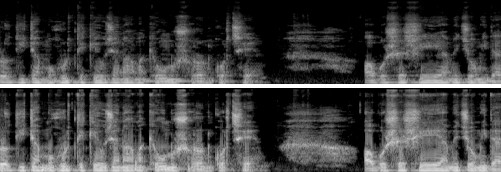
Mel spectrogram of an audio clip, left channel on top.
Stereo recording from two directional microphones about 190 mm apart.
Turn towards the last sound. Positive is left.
turn(degrees=-30)  # may be behind; listen again after turning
